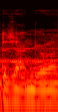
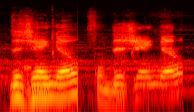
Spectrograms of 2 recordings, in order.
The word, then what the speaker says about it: Django: with that guy from django unchained django is there another one excuse me but the d is silent really it sinks i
